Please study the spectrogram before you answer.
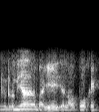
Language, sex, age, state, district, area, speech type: Assamese, male, 30-45, Assam, Charaideo, urban, conversation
